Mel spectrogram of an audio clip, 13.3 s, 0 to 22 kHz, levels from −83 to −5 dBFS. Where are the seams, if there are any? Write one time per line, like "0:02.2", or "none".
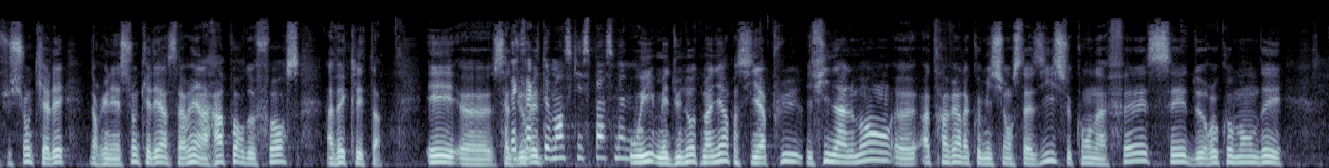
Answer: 0:07.0
0:08.0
